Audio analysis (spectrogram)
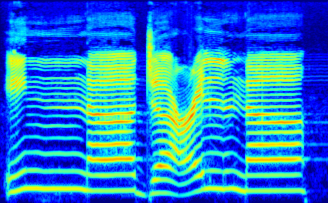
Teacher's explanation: اِنَّا پہ پہلے آپ نے نون پہ غنہ کرنا ہے اور پھر اس کو الف سے ملاتے ہوئے لمبا کرنا ہے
